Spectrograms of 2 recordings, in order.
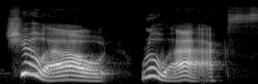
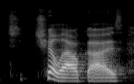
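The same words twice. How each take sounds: First: Louder, hammed-up boyfriend saying "Chill out"; mock boyfriend. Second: Said in the usual way. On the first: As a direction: mimic the boyfriend's laid-back "Chill out, relax". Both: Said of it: "As my, as my boyfriend would say".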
